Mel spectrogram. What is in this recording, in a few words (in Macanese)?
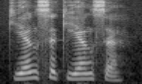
Quianca quianca, Macanese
